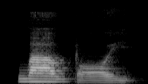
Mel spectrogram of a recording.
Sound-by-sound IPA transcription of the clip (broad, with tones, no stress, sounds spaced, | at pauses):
w aː˥ w p ɔː˨ j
